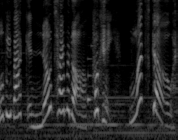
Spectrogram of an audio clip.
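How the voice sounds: A woman in a put-on character voice, extremely high in pitch with very wide pitch swings, a bright, sharp tone, a moderate pace and faint music in the background.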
